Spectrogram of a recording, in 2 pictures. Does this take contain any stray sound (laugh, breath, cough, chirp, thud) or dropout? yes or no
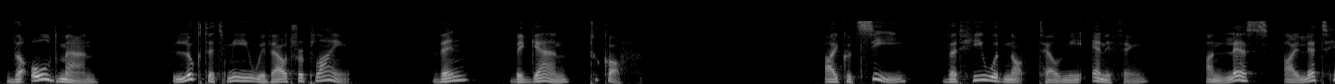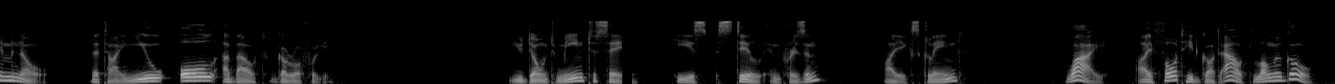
yes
